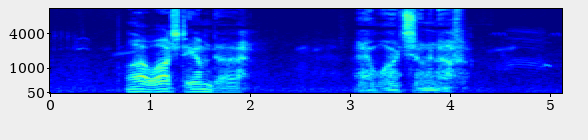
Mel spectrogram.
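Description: A man speaks slowly in a low voice, close by.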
